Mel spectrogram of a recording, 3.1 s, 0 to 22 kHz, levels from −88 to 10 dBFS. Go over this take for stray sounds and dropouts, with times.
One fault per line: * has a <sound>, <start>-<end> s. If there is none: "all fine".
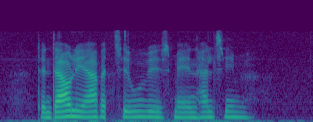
* has a dropout, 1.0-1.1 s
